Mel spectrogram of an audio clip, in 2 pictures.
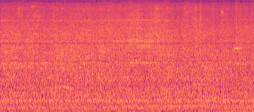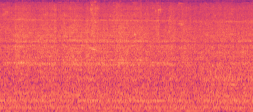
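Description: Steady engine and road rumble inside a vehicle driving slowly over a rough stone-paved street.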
